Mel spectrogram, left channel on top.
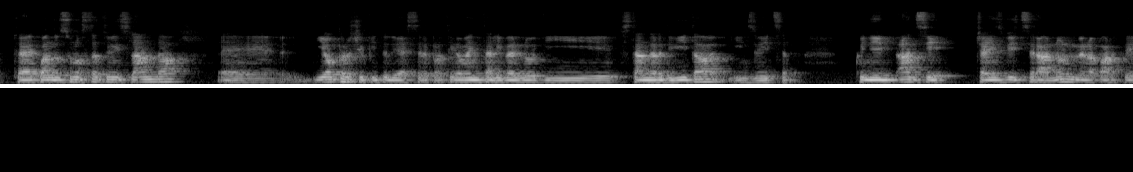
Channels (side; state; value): right; silent; digital silence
